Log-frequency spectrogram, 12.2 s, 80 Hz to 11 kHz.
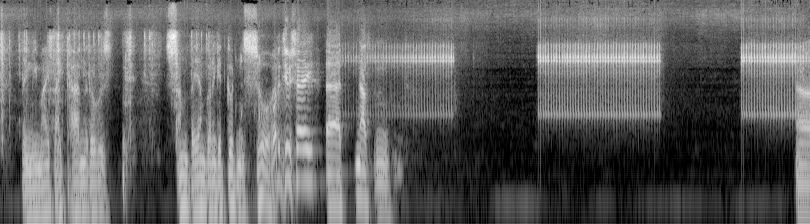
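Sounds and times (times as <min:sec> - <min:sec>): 
speech: 0:00.3 - 0:06.0, 0:12.0 - 0:12.1
telephone ringing unanswered in an office: 0:05.0 - 0:06.9, 0:08.1 - 0:10.0, 0:11.1 - 0:12.1.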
